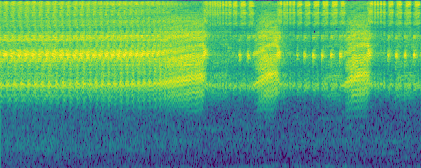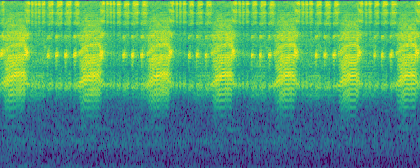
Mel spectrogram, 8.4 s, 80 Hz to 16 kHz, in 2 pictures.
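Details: Meimuna iwasakii cicada from Nanzhuang, Taiwan, September, recorded on a Sony A7s3 and Rode VideoMic NTG: a two-second unbroken shrill drone shifts into evenly spaced, sharp buzzy pulses repeated about every two-thirds of a second.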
